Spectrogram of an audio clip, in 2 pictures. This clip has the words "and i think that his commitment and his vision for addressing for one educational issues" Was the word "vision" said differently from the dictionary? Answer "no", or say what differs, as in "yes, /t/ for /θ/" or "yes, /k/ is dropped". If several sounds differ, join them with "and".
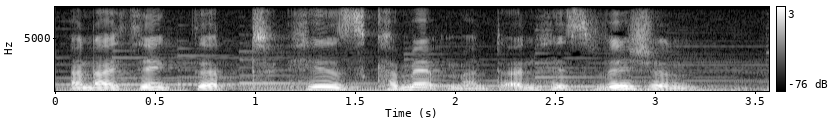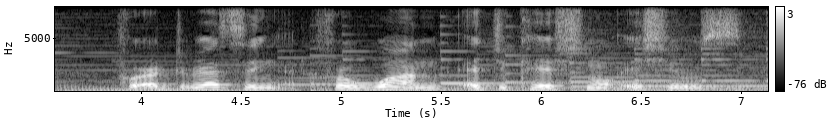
no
